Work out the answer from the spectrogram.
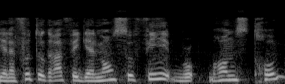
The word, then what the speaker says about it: Sophie Brandström: Livre Manufactura aux éditions PC, parce qu'il y a la photographe également, Sophie Brandström, c'est comme ça? Oui, suédoise. C'est ainsi que l'on prononce.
